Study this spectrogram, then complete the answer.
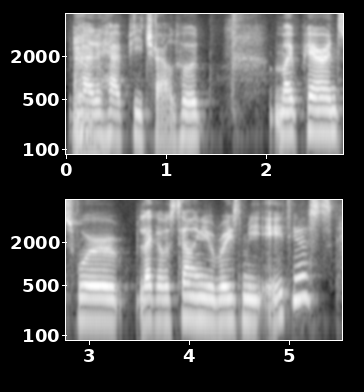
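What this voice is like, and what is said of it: French accent in English. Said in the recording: “was born and raised in France. That's why my English is going to be a little funny ... I think it's a cool accent.”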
